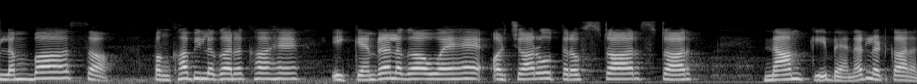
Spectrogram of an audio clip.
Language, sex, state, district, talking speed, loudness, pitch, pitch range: Hindi, female, Delhi, New Delhi, 145 wpm, -16 LUFS, 245 Hz, 220-260 Hz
